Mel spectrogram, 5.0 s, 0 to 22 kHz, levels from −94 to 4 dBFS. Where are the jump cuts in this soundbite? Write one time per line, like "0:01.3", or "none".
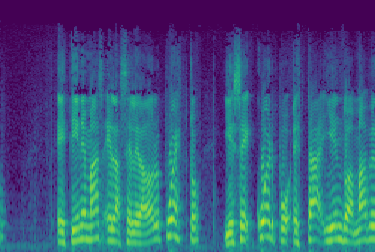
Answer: none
